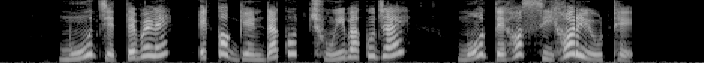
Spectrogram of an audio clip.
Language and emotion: Odia, disgusted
